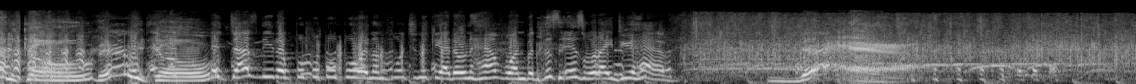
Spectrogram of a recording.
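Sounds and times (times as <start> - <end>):
laughter: 0.0 - 11.3
speech: 0.1 - 7.1, 7.7 - 10.9
round of applause: 6.7 - 11.3.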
